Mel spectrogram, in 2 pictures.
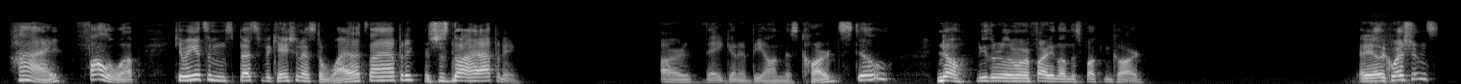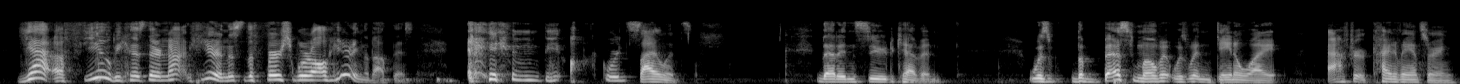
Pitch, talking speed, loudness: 150 Hz, 155 wpm, -19 LUFS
